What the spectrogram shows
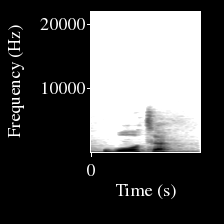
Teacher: Você vê, inclusive, na forma de pronunciar, que o fonema ele é muito parecido com a letra R. Já no inglês britânico, o fonema já é um T propriamente dito e eles fazem questão de utilizar esse T.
